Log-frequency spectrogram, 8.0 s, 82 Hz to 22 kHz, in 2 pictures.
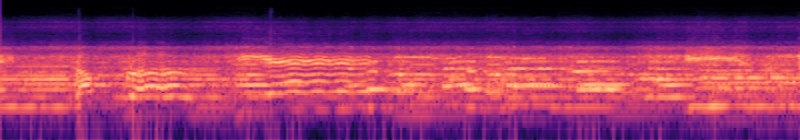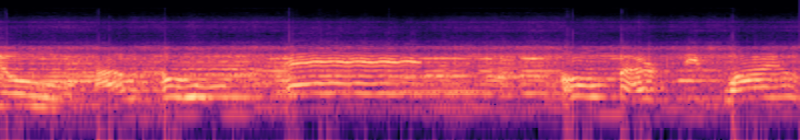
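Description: Ragtime song from a c.1912 acoustic-era record playing through a gramophone horn. The sound is thin, with no deep bass and no high treble, and wavering held notes run through the melody.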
